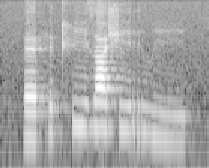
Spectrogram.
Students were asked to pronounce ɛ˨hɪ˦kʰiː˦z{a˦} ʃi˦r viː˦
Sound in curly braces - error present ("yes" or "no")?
no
